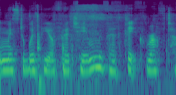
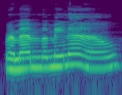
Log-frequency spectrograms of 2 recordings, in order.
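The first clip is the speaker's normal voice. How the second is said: slow, louder call; 3 semitones higher, 6 dB louder than usual. Acted. Boy calls to the villains, slow and loud. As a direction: call out to them slowly. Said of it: "called Ned".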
